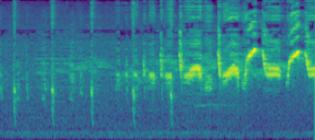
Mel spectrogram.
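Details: Tame, actively singing wambi used for tutoring and luring caged birds: a few scattered dry clicks, then a run of loud, looping whistled notes that rise and fall in quick succession.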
